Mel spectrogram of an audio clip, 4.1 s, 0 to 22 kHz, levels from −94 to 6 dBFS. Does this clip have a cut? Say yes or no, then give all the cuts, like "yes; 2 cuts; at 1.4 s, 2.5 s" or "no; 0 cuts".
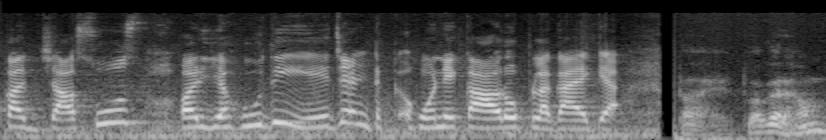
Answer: yes; 1 cut; at 3.2 s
